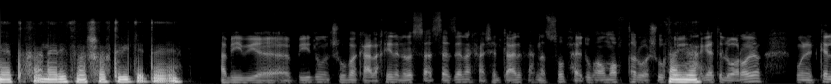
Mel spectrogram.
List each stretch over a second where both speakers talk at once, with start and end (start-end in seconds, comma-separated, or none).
none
